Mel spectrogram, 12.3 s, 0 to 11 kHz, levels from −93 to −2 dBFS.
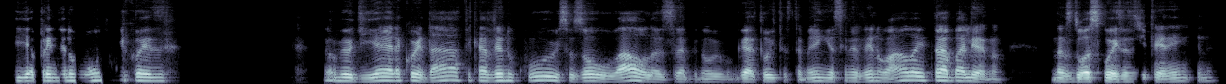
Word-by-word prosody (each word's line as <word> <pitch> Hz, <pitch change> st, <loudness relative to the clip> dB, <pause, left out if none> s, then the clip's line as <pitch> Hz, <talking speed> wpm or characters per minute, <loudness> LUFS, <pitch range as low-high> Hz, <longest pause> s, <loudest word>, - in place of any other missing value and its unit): E 130 Hz, 0 st, -3 dB
eu -, -, +5 dB
aprendendo 130 Hz, +1 st, 0 dB
um -, -, -23 dB
monte 140 Hz, +4 st, -2 dB
de 165 Hz, -, -13 dB
coisa. 135 Hz, -4 st, +1 dB, 1.5 s
O -, -, -5 dB
meu 130 Hz, 0 st, +4 dB
dia 120 Hz, +4 st, 0 dB
era 140 Hz, -1 st, +4 dB
acordar, 140 Hz, +4 st, 0 dB
ficar 140 Hz, -3 st, -2 dB
vendo 140 Hz, +2 st, +2 dB
cursos 130 Hz, -3 st, -2 dB
ou 120 Hz, -3 st, +1 dB
aulas, 115 Hz, -10 st, +2 dB
sabe, 105 Hz, -1 st, -8 dB
no 100 Hz, -2 st, -9 dB
gratuitas, 115 Hz, +2 st, -1 dB
também, 120 Hz, 0 st, -5 dB
assim, 115 Hz, -, -7 dB
né, 120 Hz, -1 st, -4 dB
vendo 120 Hz, +2 st, -3 dB
aula 150 Hz, +8 st, +1 dB
e 145 Hz, -, -2 dB
trabalhando, 130 Hz, -9 st, +2 dB, 0.4 s
nas 110 Hz, -2 st, -1 dB
2 115 Hz, 0 st, +5 dB
coisas 110 Hz, -1 st, +3 dB
diferentes, 115 Hz, +1 st, -3 dB
né. 125 Hz, +1 st, -14 dB
125 Hz, 155 wpm, -24 LUFS, 110-135 Hz, 1.5 s, eu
